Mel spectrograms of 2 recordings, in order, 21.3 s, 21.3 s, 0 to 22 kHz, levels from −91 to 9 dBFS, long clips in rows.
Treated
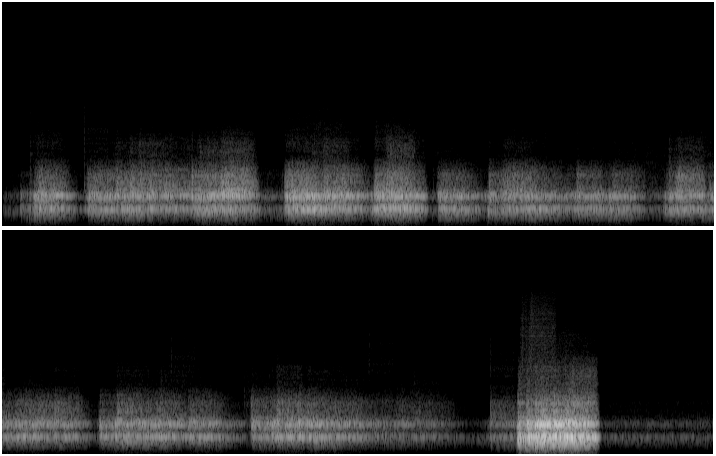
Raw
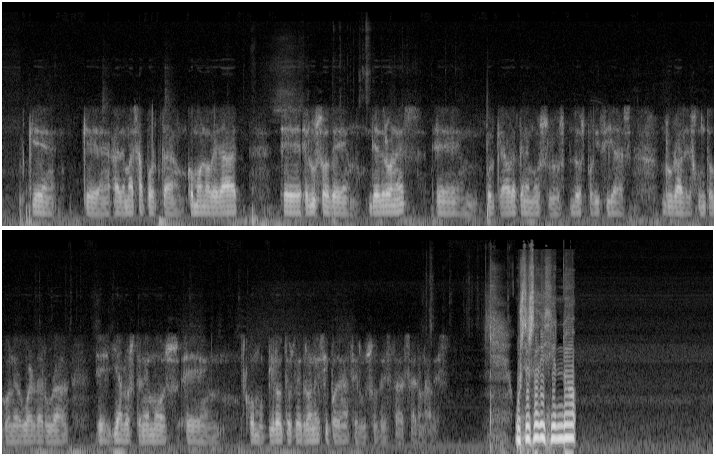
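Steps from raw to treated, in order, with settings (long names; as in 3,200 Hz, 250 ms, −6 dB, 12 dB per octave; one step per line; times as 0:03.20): adaptive Wiener filter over 41 samples
cochlear-implant simulation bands 6
pair of resonant band-passes 300 Hz, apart 0.96 octaves
high-frequency loss of the air 95 metres
reverb whose tail is shaped and stops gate 370 ms flat, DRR −5 dB
level −8 dB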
